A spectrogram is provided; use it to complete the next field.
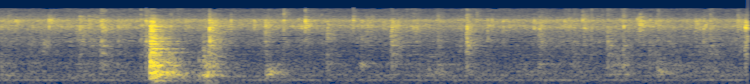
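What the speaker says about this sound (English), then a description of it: "So now we're going to cook this, stir it, let the tomato paste cook out a little bit" Tomato paste sizzles and fries in a pan for homemade marinara while a utensil stirs it, with a sharp scrape near the start and soft crackling that continues throughout at close range.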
